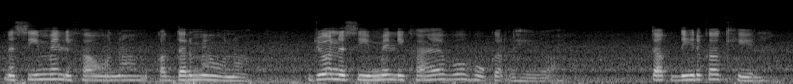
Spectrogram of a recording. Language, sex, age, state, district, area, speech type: Urdu, female, 60+, Uttar Pradesh, Rampur, urban, spontaneous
